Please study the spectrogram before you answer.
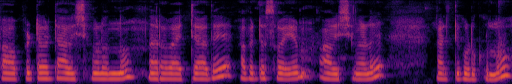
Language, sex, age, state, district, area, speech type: Malayalam, female, 18-30, Kerala, Wayanad, rural, spontaneous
